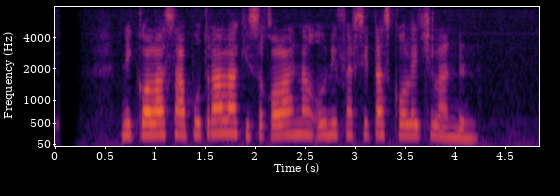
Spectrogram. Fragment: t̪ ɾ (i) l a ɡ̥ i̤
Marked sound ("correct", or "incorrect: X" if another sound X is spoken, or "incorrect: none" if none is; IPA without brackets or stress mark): incorrect: a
